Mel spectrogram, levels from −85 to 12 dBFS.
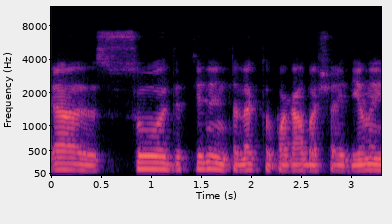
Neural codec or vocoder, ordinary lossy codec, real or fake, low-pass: none; AAC, 64 kbps; real; 7.2 kHz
